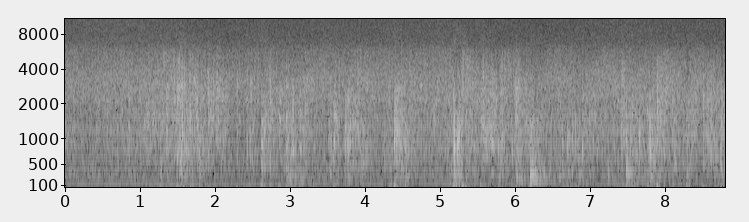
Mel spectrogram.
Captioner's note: footsteps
